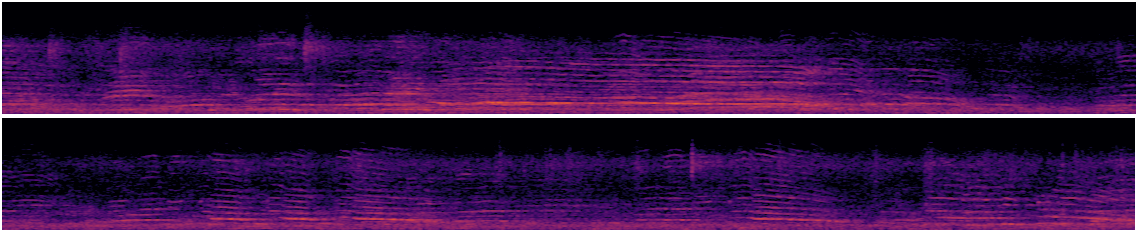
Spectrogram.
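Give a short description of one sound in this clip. A crowd of spectators cheers and shouts, echoing in a large hall.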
